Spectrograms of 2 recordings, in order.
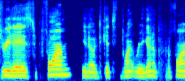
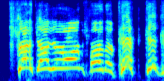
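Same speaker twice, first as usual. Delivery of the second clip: shrill, very high-pitched, coach-like yell. Retelling a swim coach's morning instructions: imitating a coach yelling. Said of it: "yelling at me every morning".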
